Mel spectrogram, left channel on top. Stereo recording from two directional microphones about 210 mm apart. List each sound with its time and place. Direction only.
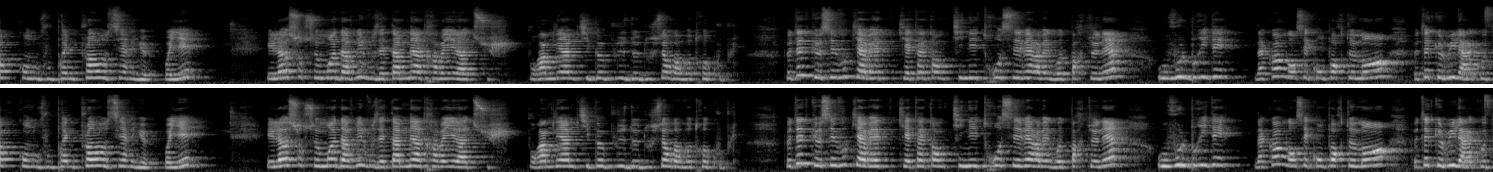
0.2 s a woman's voice: 45° right (ahead or behind)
